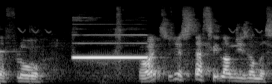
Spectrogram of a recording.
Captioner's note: beep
